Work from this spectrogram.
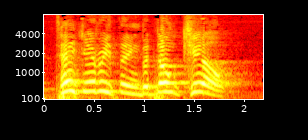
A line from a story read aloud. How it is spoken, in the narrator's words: cried to them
